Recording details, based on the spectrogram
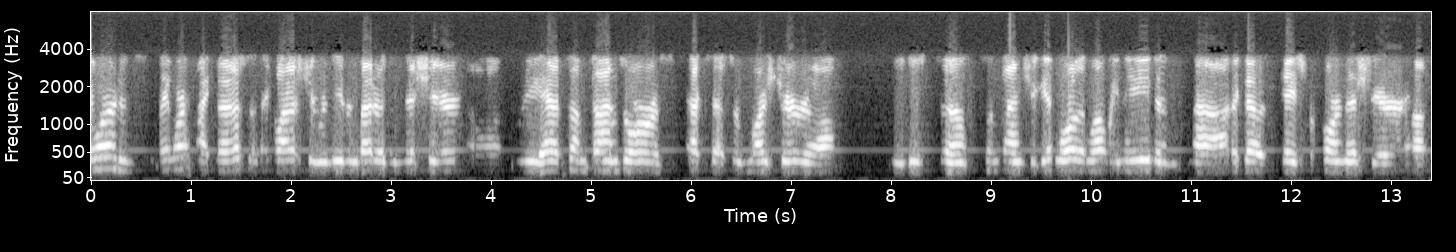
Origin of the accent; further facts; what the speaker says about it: Rose Hill, Iowa, United States; I'm from Rose Hill, Iowa, southeastern Iowa, Madison County.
